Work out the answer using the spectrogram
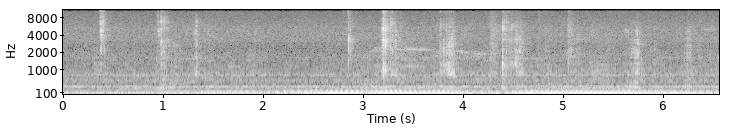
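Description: Crunchy bites and chewing of a raw cucumber slice: a string of short, sharp crunches, with a low hum underneath.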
